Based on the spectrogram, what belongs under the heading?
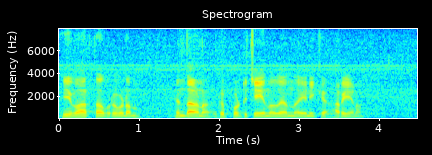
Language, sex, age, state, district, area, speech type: Malayalam, male, 60+, Kerala, Alappuzha, rural, read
